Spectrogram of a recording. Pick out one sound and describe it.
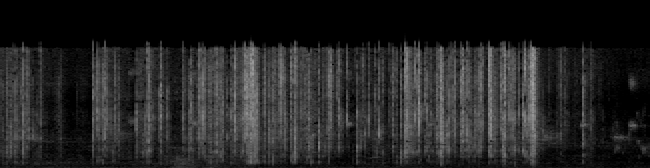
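A plastic candy wrapper crackles as it is twisted open.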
